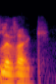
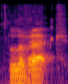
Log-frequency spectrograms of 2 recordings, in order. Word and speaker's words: Levesque: All right, clarify the last name. It's pronounced Levesque. Levesque.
